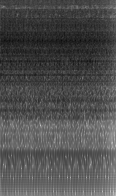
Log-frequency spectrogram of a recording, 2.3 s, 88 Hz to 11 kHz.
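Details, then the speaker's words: 2013 Mahindra MAX 22 HST tractor, Mitsubishi diesel, after fuel filter replacement; steady, even diesel clatter at constant idle with no hesitation, stumbles or hunting, no air in the injection pump. Normal idle. "And it looks like the manual was right. There is no hesitation in the idle, so we didn't put any air in the injection pump. That's excellent."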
